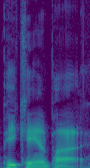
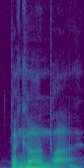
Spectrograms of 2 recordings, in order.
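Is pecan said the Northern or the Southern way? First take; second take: Northern; Southern. First: Pecan is said with a Northern pronunciation. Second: Pecan is said with a Southern pronunciation. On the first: The speaker calls it wrong. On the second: The speaker calls it right.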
